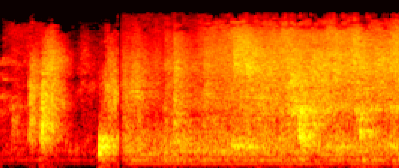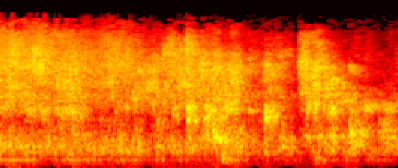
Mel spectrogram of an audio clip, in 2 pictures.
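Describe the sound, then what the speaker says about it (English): Tap water runs steadily while hands are washed under it, a close, continuous splashing rush with a few brief interruptions at the start. "let me wash my hand here"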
